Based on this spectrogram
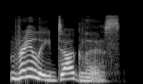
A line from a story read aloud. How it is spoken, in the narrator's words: Veronica Sloane called out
